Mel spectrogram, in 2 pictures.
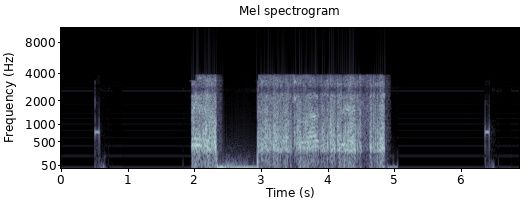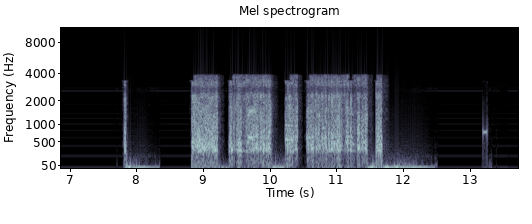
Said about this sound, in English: You have an incredible amount of static and very soft.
